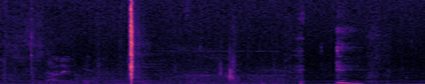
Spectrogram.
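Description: A film clapperboard snapped shut once, a single sharp clap about a second in. Faint voices are around it, with a short voiced sound near the end.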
